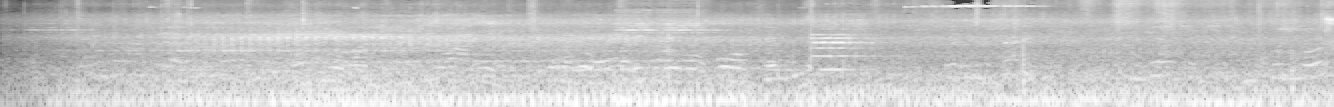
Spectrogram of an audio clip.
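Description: Street noise: a steady low traffic rumble with people talking, and a short vehicle horn toot about six seconds in.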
